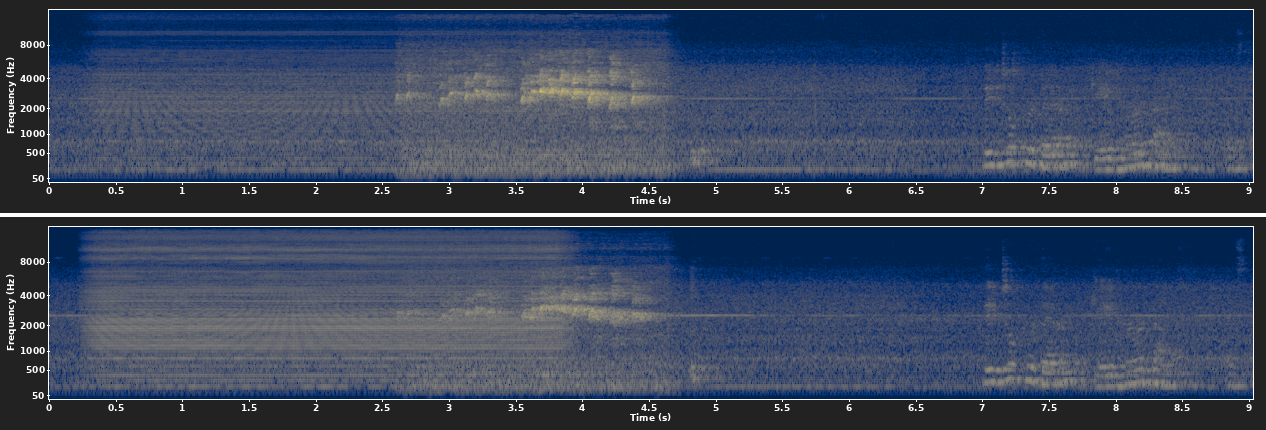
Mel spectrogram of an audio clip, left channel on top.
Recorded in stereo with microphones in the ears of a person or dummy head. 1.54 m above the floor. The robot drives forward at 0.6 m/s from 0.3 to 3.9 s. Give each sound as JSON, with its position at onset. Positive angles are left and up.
{"t": 2.6, "sound": "a bird", "side_deg": 50, "distance_m": 6.5}
{"t": 4.8, "sound": "a whoosh", "side_deg": -40, "distance_m": 1.9}
{"t": 7.0, "sound": "a woman speaking", "side_deg": -10, "distance_m": 3.0}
